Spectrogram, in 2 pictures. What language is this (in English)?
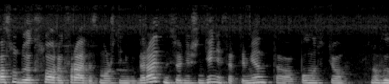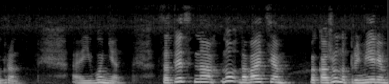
Russian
